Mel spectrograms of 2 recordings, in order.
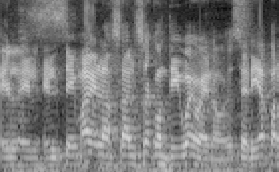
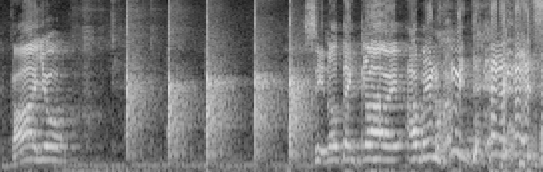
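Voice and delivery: imitating a friend; 6 semitones higher than usual. Host quoting what a musician told him about music. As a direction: lightly mimic his dismissive answer. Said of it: "y me dijo".

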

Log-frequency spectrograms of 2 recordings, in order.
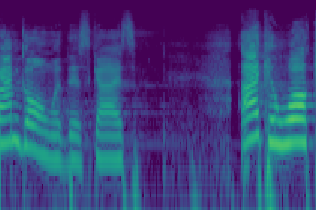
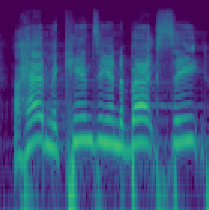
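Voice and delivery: ordinary talk, nothing marked

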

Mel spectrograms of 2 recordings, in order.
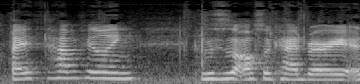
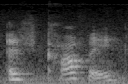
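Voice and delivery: chewing while talking; talking around food; mouth full; 10 dB quieter than usual. Real, not acted. Seen 0: Cap wearer chews after biting wafer; mouth clears by 2.4.

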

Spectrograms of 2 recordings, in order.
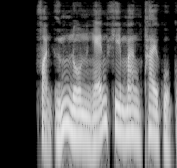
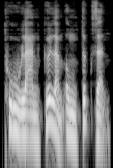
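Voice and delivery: ordinary delivery

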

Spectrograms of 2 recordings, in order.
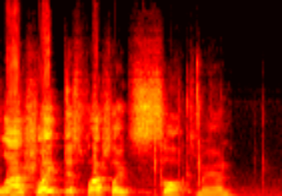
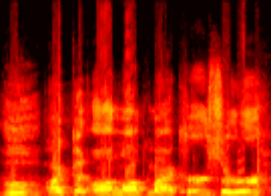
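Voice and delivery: surprised gasp; 6 semitones higher, 3 dB louder, much slower than usual. Real, not acted. Gasps at discovery in game.

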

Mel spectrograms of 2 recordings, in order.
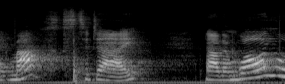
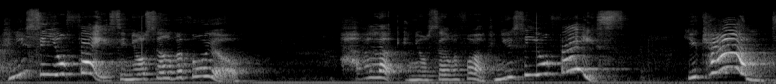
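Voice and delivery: excited; 6 semitones higher than usual. Acted. Excited face in foil.

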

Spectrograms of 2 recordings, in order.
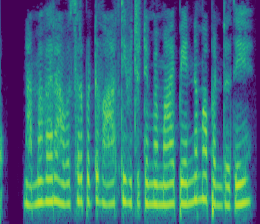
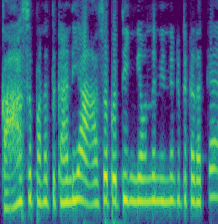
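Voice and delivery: usual speaking voice

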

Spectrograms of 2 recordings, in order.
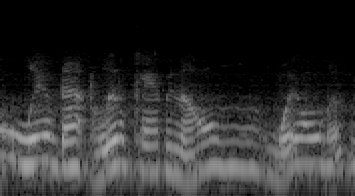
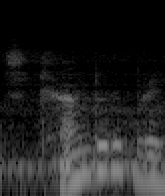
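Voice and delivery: ordinary delivery

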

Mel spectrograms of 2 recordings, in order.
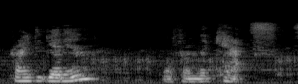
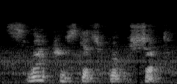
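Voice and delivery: ordinary delivery

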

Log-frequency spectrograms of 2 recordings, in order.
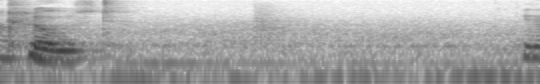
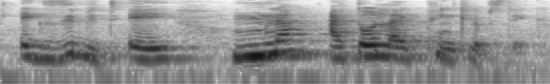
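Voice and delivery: ordinary talk, nothing marked

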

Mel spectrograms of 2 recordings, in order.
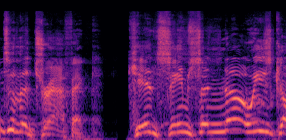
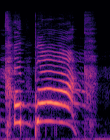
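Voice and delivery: high-pitched announcer call after a runaway. Pretend. Announcer calling player eight back to the track, calling out.

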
